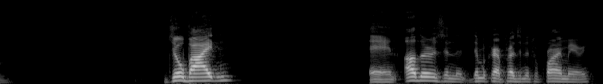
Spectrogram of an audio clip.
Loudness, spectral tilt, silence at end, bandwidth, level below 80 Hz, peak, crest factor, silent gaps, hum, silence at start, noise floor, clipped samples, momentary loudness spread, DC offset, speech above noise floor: -25 LUFS; -7 dB/octave; 0.15 s; 13.5 kHz; -68 dBFS; -6 dBFS; 22 dB; none; none; 1.65 s; -87 dBFS; under 0.1%; 16 LU; under 0.1%; 62 dB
